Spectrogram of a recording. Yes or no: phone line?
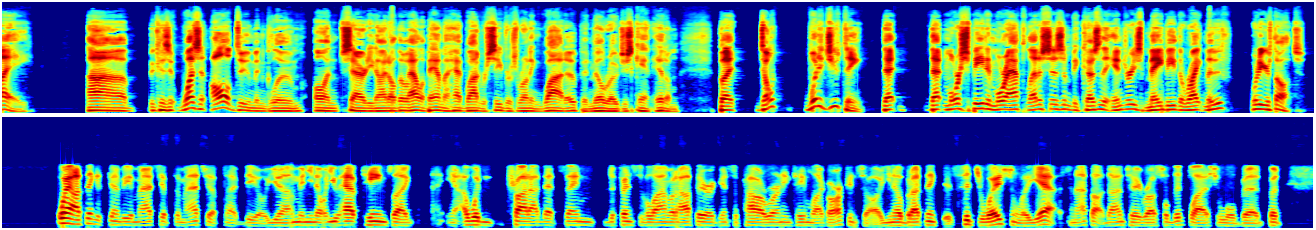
yes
